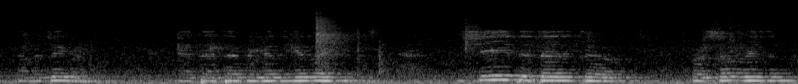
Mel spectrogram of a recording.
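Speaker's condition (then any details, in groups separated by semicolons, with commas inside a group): Speech difficulty after accident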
